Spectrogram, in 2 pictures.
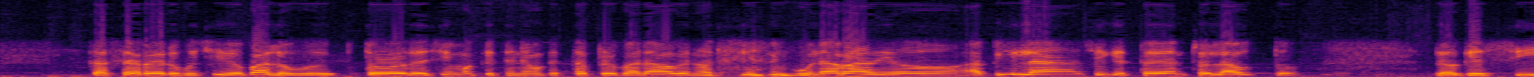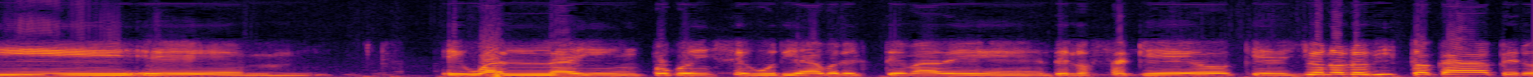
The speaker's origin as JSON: {"language": "Spanish", "town": "Santiago", "region": "Santiago Metropolitan", "country": "Chile", "lives_now": "Alto Hospicio, Chile", "said": "yo soy santiaguino, llevo años acá, tengo mi familia acá, todo acá. Por suerte me pilló acá abajo, yo vivo en hospicio"}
